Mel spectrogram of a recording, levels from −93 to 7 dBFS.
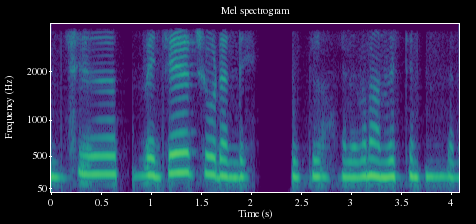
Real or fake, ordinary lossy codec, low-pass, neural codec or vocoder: fake; AAC, 24 kbps; 3.6 kHz; codec, 16 kHz in and 24 kHz out, 1 kbps, XY-Tokenizer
